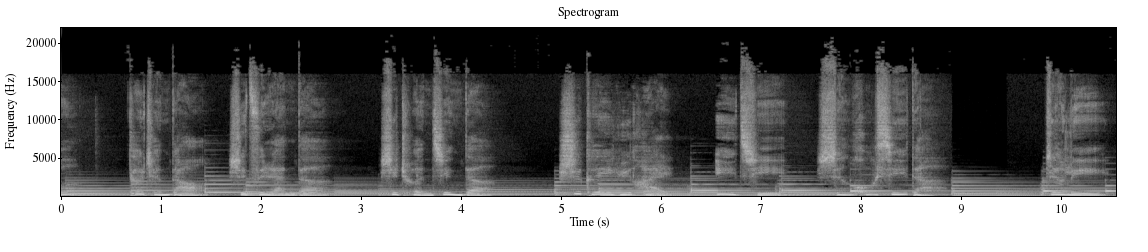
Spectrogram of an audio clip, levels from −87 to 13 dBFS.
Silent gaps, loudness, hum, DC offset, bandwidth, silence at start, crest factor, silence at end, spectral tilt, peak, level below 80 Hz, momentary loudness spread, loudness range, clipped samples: none; -13 LUFS; none; under 0.1%; over 20 kHz; 0 s; 12 dB; 0 s; -4.5 dB/octave; 0 dBFS; -36 dBFS; 11 LU; 1 LU; under 0.1%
